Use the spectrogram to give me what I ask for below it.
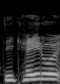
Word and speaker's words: Decatur: A was Decatur, Illinois. I might be saying it wrong. – Oh, yeah. Decatur, yeah, it was that. Decatur is right, exactly.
